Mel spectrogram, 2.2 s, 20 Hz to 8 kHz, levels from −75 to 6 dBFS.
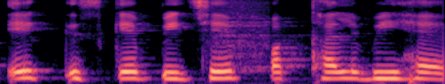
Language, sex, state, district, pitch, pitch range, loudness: Hindi, female, Jharkhand, Deoghar, 230 Hz, 225-240 Hz, -14 LUFS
